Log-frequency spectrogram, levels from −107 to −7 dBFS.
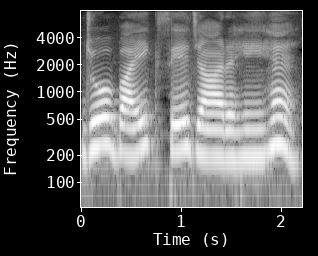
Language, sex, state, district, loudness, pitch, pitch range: Hindi, female, Rajasthan, Jaipur, -14 LUFS, 215 Hz, 190-240 Hz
